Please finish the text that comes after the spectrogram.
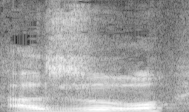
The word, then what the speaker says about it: Azul: you have Azul and Azul the Z almost like Zoo Azul and then uh that's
